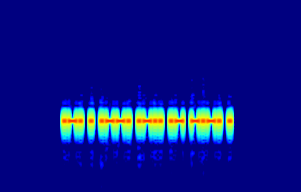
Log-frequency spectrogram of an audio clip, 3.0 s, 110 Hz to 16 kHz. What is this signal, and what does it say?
Morse code, heard as a keyed tone, about 46 wpm, 700 Hz. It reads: REPLACE
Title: Sentences from Top 1400 Words - New Word Drill - 45wpm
